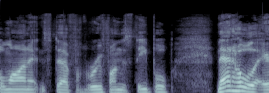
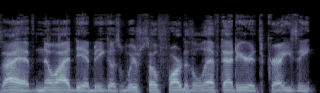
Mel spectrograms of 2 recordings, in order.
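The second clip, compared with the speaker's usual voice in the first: much softer, lightly voiced old man; softly voiced old man; 2 semitones lower, 10 dB quieter than usual. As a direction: let the old man answer in a hush. Old Chinese man answering, retold.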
